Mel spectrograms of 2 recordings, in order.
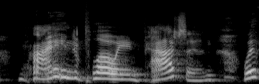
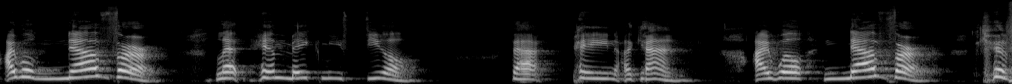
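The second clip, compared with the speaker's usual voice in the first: slow, emphatic vow with a loud NEVER; fierce, drawn-out resolve; determined vow; 4 dB louder, slower than usual. Acted. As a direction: swear it with all your will. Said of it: "with a will I didn't know I possessed, I vowed".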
